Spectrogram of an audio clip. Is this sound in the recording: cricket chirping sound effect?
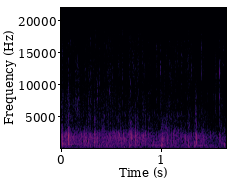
no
